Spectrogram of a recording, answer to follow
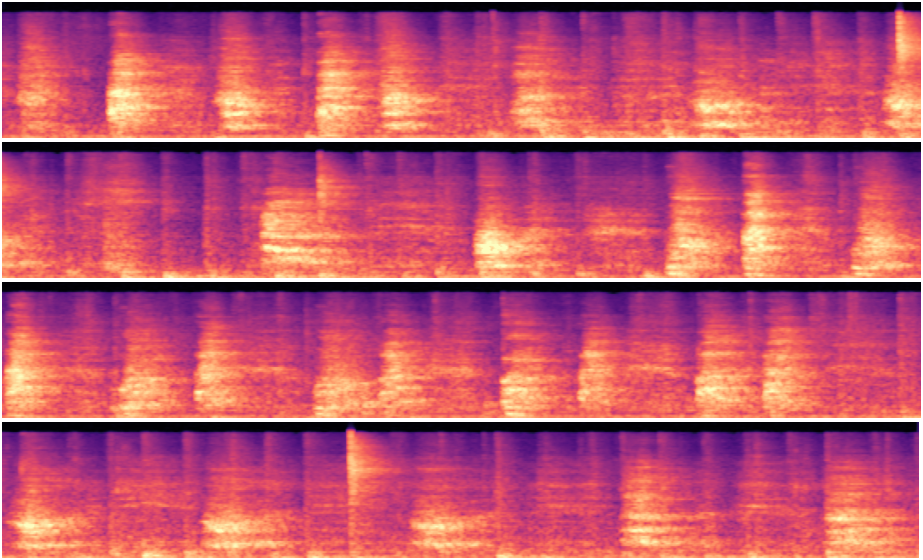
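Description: A man's short, sharp breaths and grunts, about two a second, in rhythm with punching and quick footwork during a boxing drill.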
